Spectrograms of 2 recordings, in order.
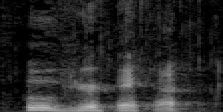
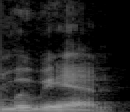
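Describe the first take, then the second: First: Sharp raised warning; louder, urgent. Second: Said in the usual way. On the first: Real, not acted. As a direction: repeat it louder, higher.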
